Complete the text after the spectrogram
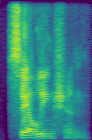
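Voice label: "salientian", American English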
